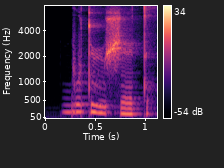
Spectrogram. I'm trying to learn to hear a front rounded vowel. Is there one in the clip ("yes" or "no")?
yes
